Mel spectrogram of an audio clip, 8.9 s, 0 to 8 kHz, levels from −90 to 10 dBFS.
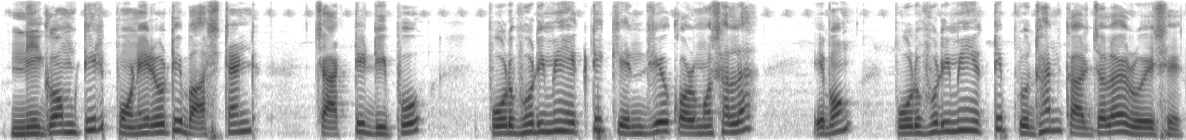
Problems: constant background noise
